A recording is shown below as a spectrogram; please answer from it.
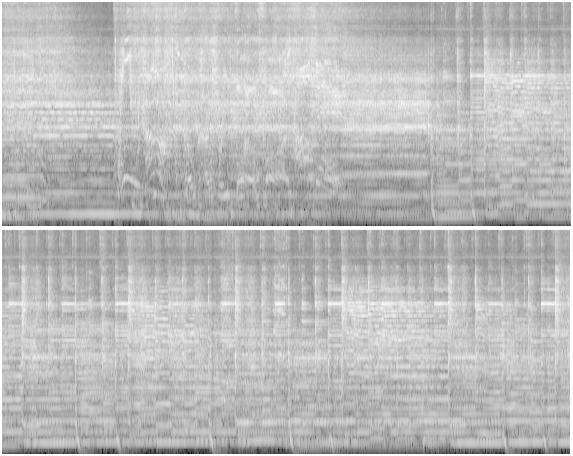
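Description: Country music playing on an FM radio broadcast, with guitar. A voice is heard over the music from about two to six seconds in.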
